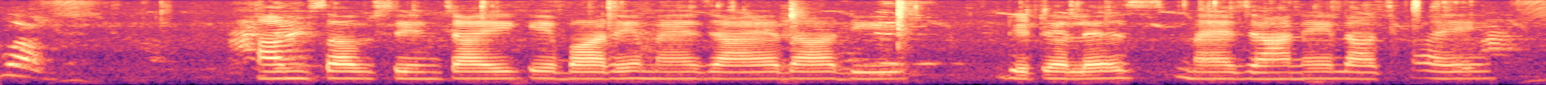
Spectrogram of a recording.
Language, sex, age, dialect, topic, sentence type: Magahi, male, 18-24, Northeastern/Surjapuri, agriculture, question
